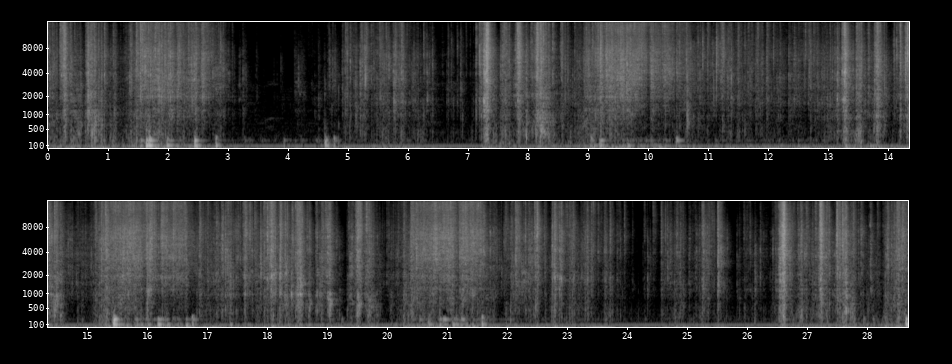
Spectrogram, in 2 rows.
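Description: Foil wrappers of 2020 Panini Certified football hobby packs being torn open and handled: irregular crinkling and rustling with a few sharp ticks, over a low steady hum.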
